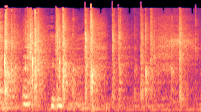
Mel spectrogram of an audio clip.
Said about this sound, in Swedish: En, en applåd för det.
